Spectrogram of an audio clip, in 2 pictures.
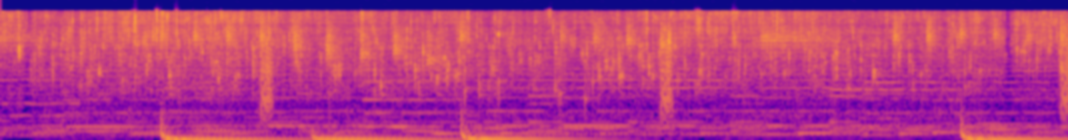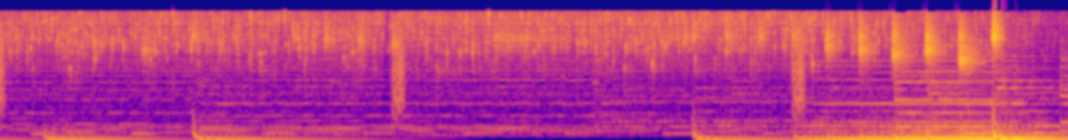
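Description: Battered fish fillets deep-frying in hot vegetable oil in a skillet: a steady fine sizzle with scattered crackles. Background music with a bass line plays over it and swells near the end.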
